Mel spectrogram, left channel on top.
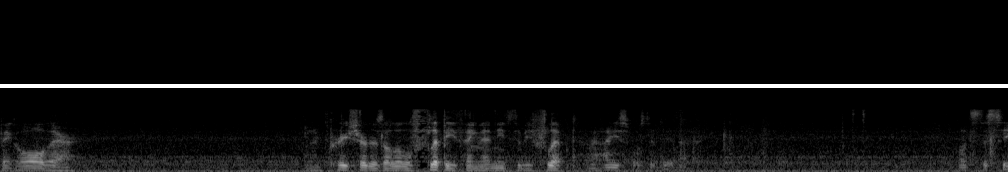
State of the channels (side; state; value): left; silent; digital silence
